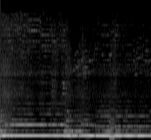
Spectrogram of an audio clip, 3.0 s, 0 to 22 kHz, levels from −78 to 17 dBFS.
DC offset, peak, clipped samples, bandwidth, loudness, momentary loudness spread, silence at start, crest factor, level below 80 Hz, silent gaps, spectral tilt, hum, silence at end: under 0.1%; -14 dBFS; under 0.1%; 20 kHz; -27 LUFS; 4 LU; 0 s; 12 dB; under -90 dBFS; none; 2.5 dB/octave; none; 0 s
